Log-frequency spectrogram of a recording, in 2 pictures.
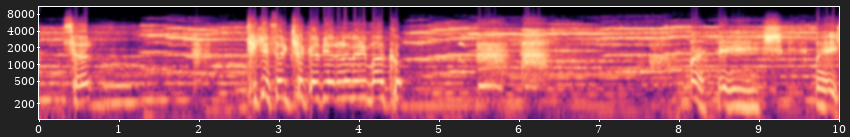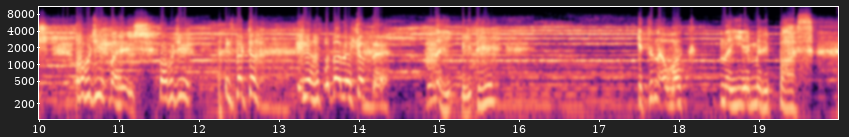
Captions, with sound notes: Sir. Look sir, what they did to my mother? (Sobbing) Mahesh. Father. - Mahesh. Inspector. Take him to hospital. No, son. I don't have that much time.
